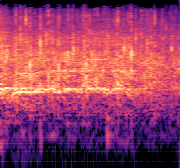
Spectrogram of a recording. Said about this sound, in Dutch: Mag ik alsjeblieft een groot applaus voor de band die hier stond?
